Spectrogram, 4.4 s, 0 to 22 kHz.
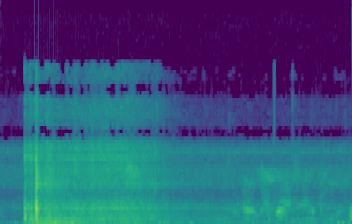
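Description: Two people plunging together into a creek from about 15 feet up make a single loud splash a moment in. The churning water dies away over a second or so.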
